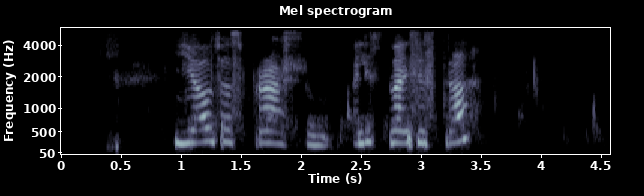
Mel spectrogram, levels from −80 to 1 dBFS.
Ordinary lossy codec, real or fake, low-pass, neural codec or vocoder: none; real; 5.4 kHz; none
